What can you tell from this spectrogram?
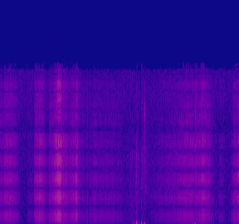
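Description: Steady electronic buzz from a mobile phone on a speakerphone call, with short dropouts just after the start and near the end. A few sharp knocks of the phone being handled come a little past halfway.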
